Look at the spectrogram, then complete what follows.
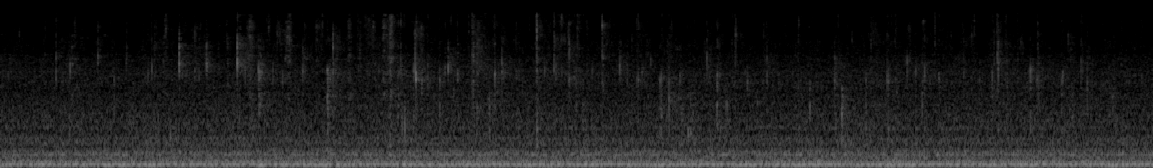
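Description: Two cats eating from a metal bowl: many quick, irregular chewing and lapping clicks, over a steady low hum.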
